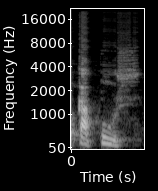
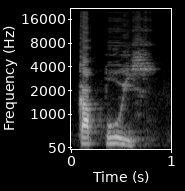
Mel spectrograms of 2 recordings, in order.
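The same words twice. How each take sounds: First: Said in the usual way. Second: "capuz" ending as "capuis", drawn out; Northeastern "capuz". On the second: Shown as a demonstration. ("capuz" com sotaque nordestino, terminando em "capuiʃ") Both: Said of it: "Essas palavras com Z".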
